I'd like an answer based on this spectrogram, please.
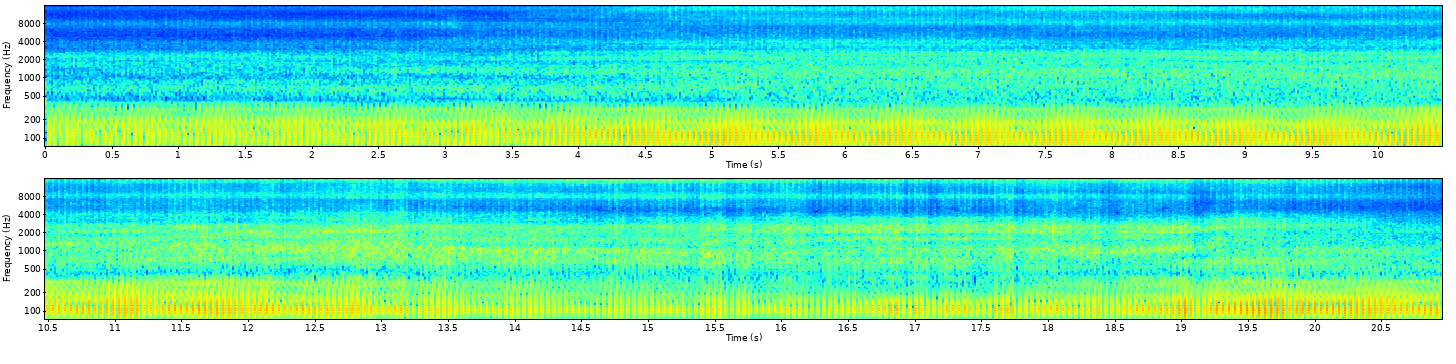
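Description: Small Robin petrol engine running steadily, driving a high-pressure spray pump, with a hiss growing louder over the first several seconds.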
